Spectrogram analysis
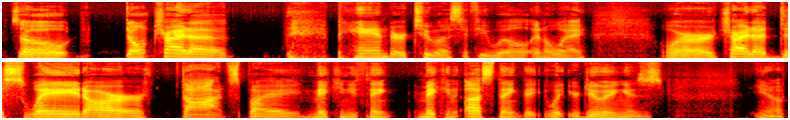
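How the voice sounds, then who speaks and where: A man with a high-pitched voice, ranting bluntly in a vlog with casual swearing. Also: clear, resonant tone, no room sound, studio quality. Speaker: gear channel vlogger. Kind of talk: opinion monologue vlog.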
